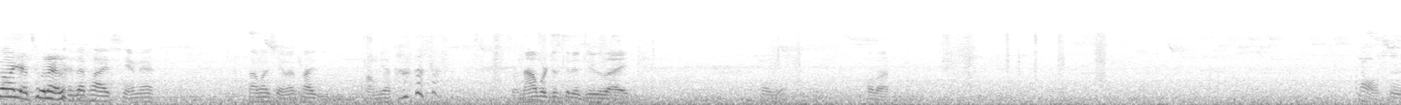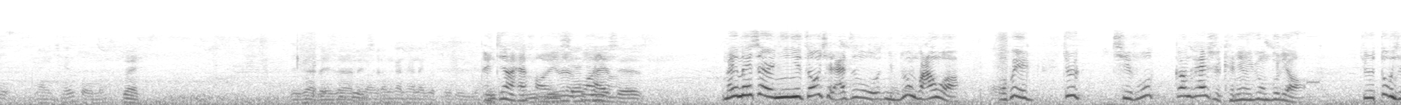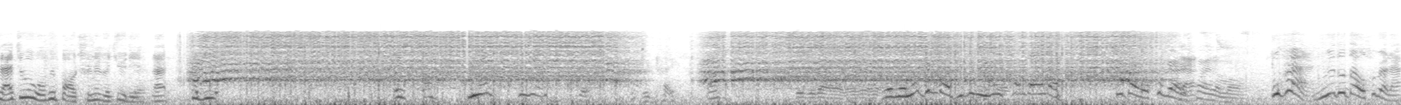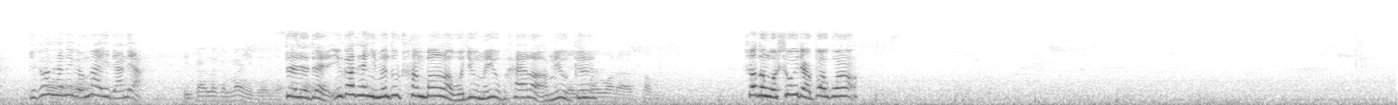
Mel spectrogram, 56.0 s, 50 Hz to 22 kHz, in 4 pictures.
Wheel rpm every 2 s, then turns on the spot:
0, 0, 0, 0, 0, 0, 0, 0, 0, 0, 0, 0, 0, 0, 0, 130, 160, 80, 160, 130, 0, 0, 0, 0, 0, 0, 0, 0.
none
